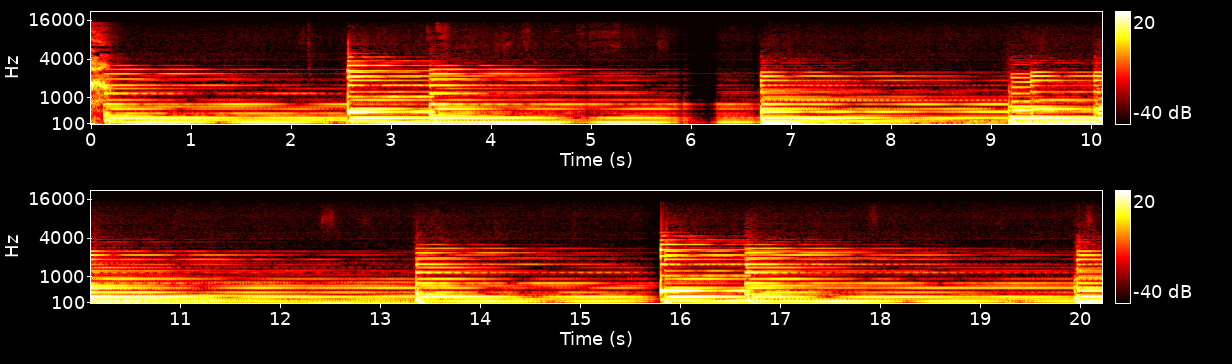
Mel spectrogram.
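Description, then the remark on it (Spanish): A new pop song plays at a steady, full volume, with sustained chords that change every few seconds and a warm, reverberant sound. No voices can be heard over it. “vamos a escuchar lo nuevo de …”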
